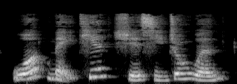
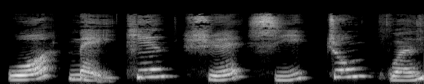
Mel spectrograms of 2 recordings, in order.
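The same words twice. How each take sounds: First: Said in the usual way. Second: 我每天学习中文 very slowly; drawn-out, every tone clear; slow model sentence. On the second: Shown as a demonstration. Teacher asking learners to say it aloud, slow. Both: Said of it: "Say aloud".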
